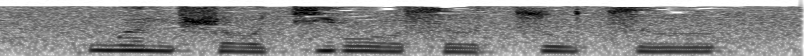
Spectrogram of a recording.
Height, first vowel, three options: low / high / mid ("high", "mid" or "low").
mid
